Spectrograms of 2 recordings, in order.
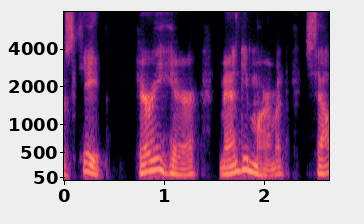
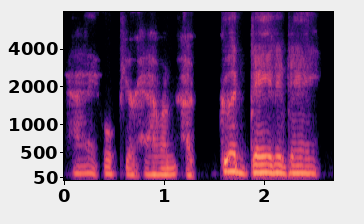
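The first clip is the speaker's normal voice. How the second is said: ordinary delivery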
